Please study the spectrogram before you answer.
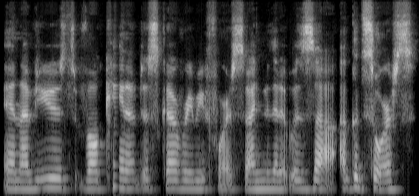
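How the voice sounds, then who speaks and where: A woman hosting a casual livestream chat, hoarse and losing her voice, clearing her throat as she talks. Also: low voice, monotone, brisk. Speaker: livestream host.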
